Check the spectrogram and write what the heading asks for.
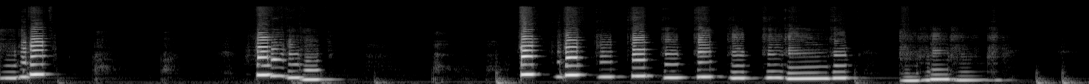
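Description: Solo jazz clarinet playing short swing phrases with rests between them: a brief phrase at the start, a falling phrase about two and a half seconds in, then a longer run of notes stepping downward from about five seconds in, and low notes near the end.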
